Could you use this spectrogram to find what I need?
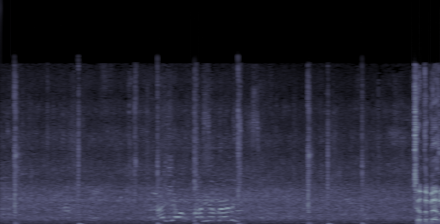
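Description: A basketball bounces with sharp thuds on a hardwood court.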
